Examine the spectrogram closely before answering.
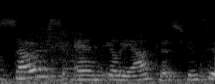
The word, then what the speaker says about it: psoas: femur and that's called psoas psoas you don't pronounce the p it's said you don't have to say pesos source and iliacus you can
